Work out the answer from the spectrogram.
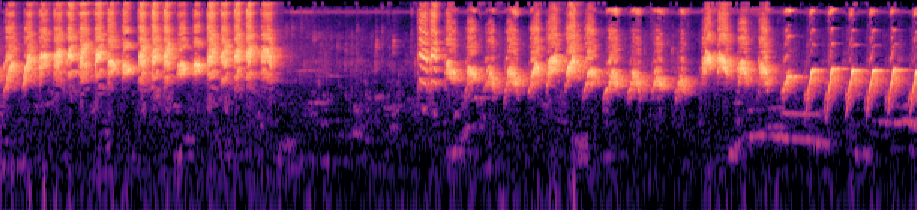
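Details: Greater green leafbird singing 'tembakan mesin jahit' (sewing-machine burst) phrases to train and provoke other birds: rapid buzzy trills, a pause, then renewed stuttering bursts ending in evenly spaced downslurred notes.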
